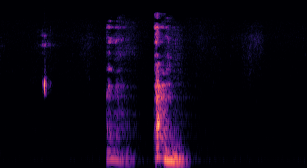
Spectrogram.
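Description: A man coughs into a microphone.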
